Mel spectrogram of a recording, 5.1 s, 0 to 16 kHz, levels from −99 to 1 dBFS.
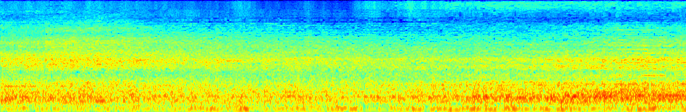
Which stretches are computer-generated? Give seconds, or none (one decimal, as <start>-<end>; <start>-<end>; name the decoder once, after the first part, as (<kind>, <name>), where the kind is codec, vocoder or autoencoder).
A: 1.2-3.3 (autoencoder, DAC-VAE)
